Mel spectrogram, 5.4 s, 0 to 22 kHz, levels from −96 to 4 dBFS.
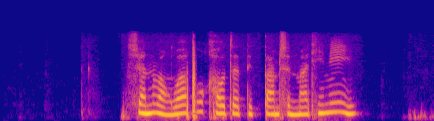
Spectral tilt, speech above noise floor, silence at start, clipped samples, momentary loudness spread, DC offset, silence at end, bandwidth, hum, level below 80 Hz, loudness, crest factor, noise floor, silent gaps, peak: -7.5 dB/octave; 64 dB; 1.5 s; under 0.1%; 8 LU; under 0.1%; 1 s; 7 kHz; none; -58 dBFS; -16 LUFS; 14 dB; -79 dBFS; none; -2 dBFS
